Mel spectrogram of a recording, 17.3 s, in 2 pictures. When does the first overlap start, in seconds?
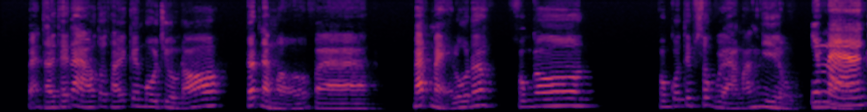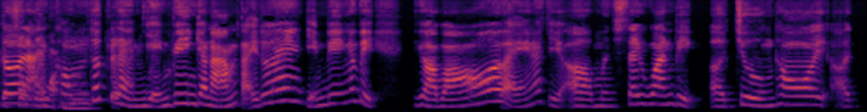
8.1 s

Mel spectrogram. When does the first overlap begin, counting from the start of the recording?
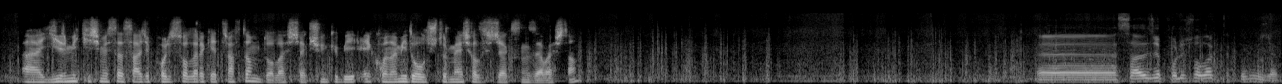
none

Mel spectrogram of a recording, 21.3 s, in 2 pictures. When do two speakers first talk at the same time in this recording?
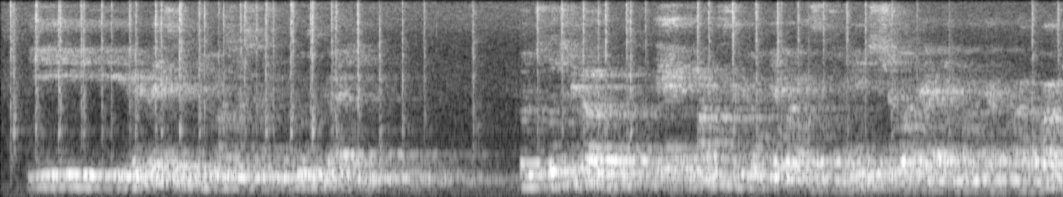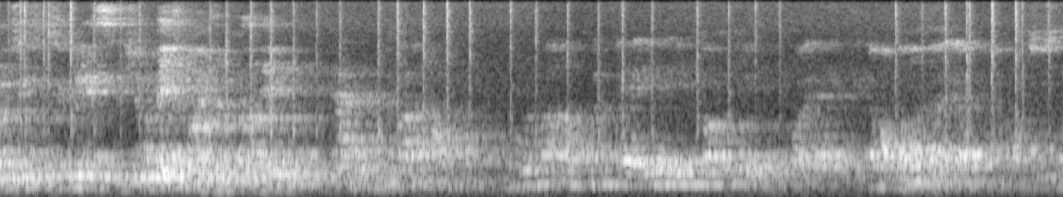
none

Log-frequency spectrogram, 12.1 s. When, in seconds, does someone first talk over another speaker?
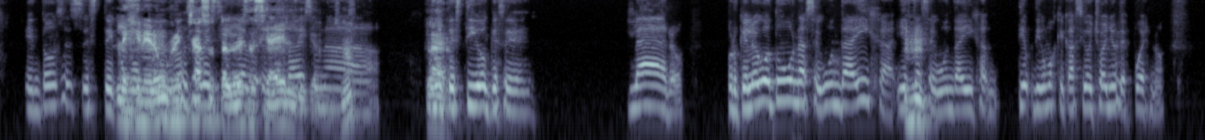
1.1 s

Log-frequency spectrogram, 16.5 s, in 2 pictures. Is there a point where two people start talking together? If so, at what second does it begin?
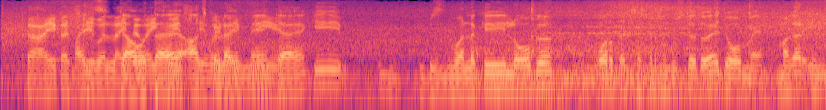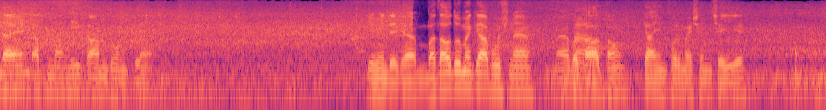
0.7 s

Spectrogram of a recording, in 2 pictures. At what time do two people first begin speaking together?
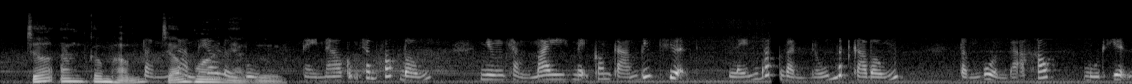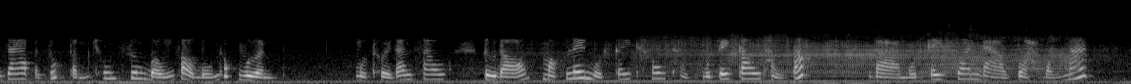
1.4 s

